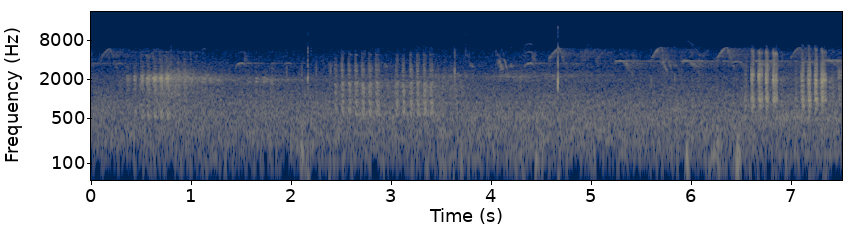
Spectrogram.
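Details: Early morning, 14 June 2009, with a pair of black-spotted pond frogs in amplexus, the male smaller; several rattling, pulsed croak bursts sound about every second or two, with high bird chirps and a sharp click in between.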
